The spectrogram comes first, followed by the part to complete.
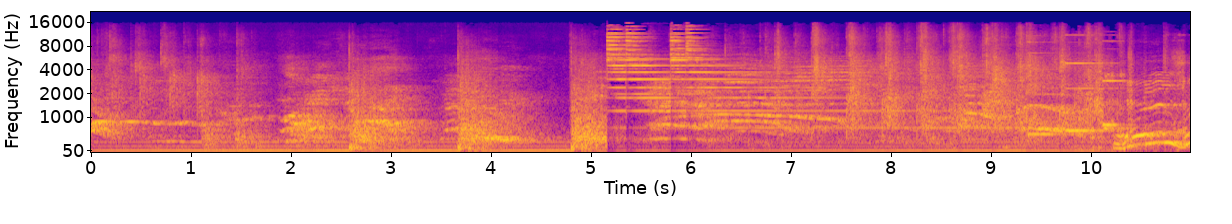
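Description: Three thuds about a second apart, a wrestling referee's hand slapping the ring mat for a three-count pinfall over crowd voices. Music starts right after the third slap.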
